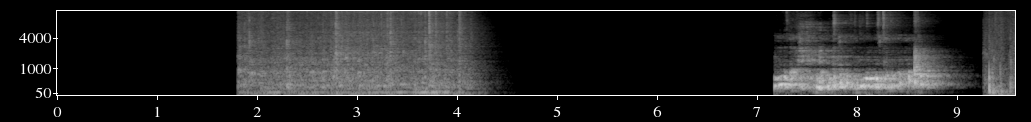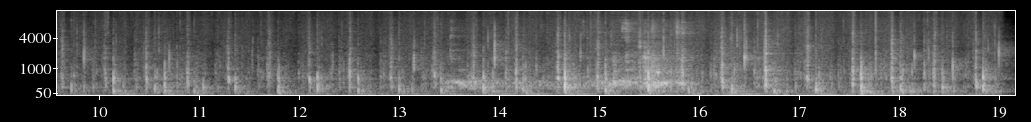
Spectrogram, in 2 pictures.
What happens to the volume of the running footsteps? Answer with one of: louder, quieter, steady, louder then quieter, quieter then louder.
louder.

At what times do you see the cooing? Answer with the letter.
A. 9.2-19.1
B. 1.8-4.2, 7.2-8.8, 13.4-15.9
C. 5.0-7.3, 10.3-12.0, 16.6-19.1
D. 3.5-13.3
B.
